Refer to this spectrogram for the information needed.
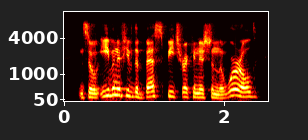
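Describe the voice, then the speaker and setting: With an American accent, a man speaks using lively intonation. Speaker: software developer. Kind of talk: interview. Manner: hesitant, many fillers.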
